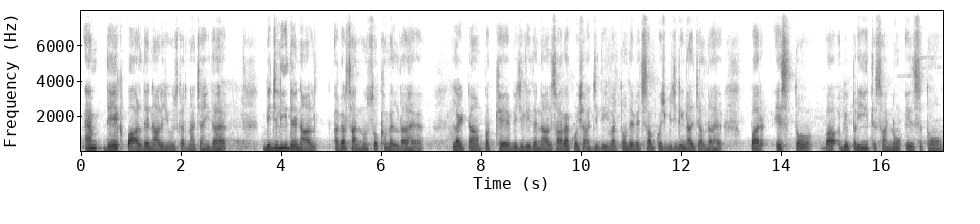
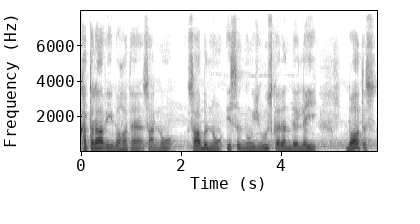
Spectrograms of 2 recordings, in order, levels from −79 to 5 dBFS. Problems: none marked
